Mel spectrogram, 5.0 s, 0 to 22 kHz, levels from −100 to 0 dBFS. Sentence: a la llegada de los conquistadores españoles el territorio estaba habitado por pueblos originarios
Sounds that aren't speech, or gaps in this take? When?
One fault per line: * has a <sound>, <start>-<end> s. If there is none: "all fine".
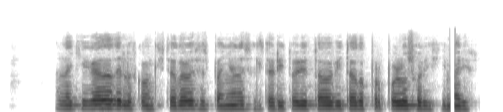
* has a dropout, 4.5-4.5 s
